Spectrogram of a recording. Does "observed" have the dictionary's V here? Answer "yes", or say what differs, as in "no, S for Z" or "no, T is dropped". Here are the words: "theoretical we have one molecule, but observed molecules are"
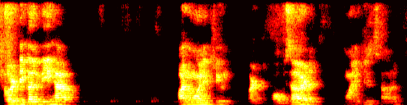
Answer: no, V is dropped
